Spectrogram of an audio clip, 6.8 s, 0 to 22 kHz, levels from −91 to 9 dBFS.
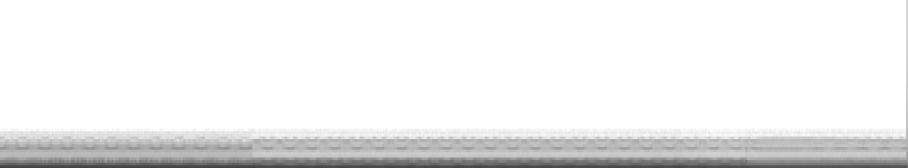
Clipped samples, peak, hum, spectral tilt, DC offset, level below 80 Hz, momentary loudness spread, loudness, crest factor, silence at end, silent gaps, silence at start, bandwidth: under 0.1%; -14 dBFS; none; -7.5 dB/octave; 0.2%; -86 dBFS; 6 LU; -24 LUFS; 8 dB; 0 s; none; 0 s; 4 kHz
